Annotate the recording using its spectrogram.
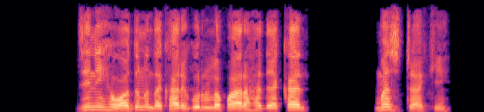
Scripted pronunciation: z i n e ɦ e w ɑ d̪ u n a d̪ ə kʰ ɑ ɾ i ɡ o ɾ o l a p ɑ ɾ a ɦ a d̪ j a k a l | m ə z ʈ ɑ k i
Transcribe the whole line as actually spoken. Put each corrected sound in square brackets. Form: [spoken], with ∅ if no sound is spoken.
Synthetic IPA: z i n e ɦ e w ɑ d̪ u n a d̪ ə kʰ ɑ ɾ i ɡ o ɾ o l a p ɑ ɾ a ɦ a d̪ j a k a l | m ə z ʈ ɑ k i

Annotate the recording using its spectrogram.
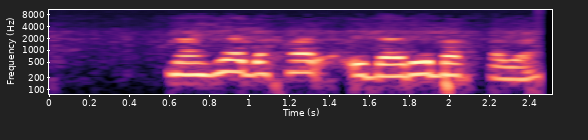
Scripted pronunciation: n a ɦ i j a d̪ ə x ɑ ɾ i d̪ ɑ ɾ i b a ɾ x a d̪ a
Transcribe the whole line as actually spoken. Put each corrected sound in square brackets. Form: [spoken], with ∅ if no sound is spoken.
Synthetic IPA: n [ɑ] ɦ i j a d̪ ə x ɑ ɾ [ɪ] d̪ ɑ ɾ [e] b a ɾ x a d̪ a

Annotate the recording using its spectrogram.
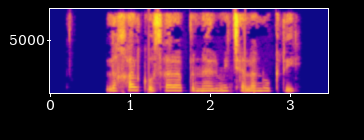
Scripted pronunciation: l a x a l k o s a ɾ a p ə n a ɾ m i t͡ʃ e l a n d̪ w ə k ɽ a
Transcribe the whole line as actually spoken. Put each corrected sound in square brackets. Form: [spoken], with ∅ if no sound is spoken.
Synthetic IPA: l a x a l k o s a ɾ a p ə n a ɾ m i t͡ʃ [a] l a n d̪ w ə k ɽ [i]

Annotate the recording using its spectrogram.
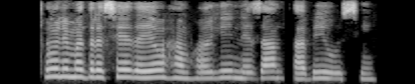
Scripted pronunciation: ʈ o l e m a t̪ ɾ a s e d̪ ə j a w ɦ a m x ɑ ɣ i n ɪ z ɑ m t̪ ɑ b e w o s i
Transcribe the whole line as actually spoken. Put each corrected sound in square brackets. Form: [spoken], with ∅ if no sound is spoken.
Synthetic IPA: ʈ o l e m a [d̪] ɾ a s e d̪ ə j a w ɦ a m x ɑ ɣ i n ɪ z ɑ m t̪ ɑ b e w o s i

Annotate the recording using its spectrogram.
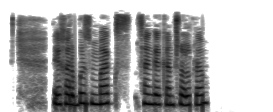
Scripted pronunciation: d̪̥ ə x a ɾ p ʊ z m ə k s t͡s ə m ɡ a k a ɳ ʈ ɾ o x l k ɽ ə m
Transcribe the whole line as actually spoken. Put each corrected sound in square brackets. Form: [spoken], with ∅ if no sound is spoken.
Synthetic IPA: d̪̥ ə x a ɾ [b] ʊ z m [a] k s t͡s ə [ŋ] ɡ a k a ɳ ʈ ɾ o [∅] l k ɽ ə m

